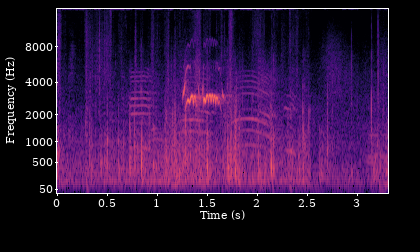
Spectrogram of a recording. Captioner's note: whistles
